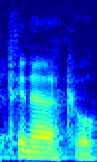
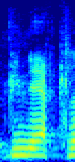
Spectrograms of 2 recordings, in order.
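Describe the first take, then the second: First: It is said with a plain English pronunciation. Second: It is said with a posh French-style pronunciation. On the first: The name is the ordinary English word. The speaker calls it right. "But no" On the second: The name is mistaken for a fancy foreign word. The speaker calls it wrong. "tried to make it really posh ... Like it's a French word"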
